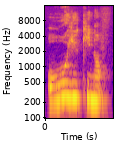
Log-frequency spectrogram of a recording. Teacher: の is said high when the last sound of the previous word is high. If the last sound of the previous word is said low, then no is said low.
